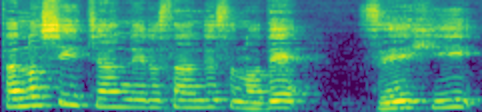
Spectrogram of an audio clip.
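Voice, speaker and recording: At a moderate pace, a woman speaks with lively intonation. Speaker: cooking channel host. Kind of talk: casual vlog intro. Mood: friendly, smiling. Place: home room. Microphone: phone near.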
